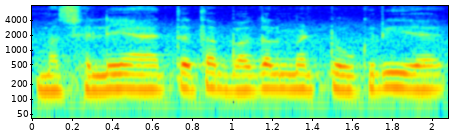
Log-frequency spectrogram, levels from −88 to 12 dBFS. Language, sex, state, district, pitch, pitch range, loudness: Hindi, male, Chhattisgarh, Bastar, 160 Hz, 155-165 Hz, -17 LUFS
